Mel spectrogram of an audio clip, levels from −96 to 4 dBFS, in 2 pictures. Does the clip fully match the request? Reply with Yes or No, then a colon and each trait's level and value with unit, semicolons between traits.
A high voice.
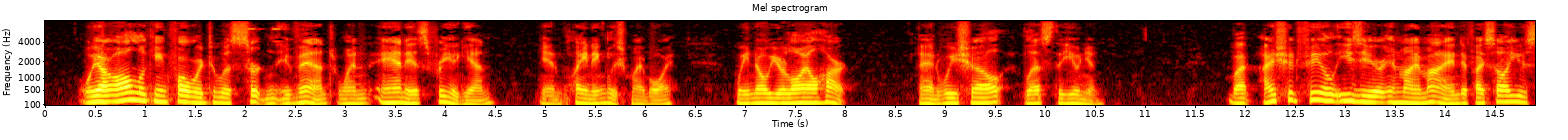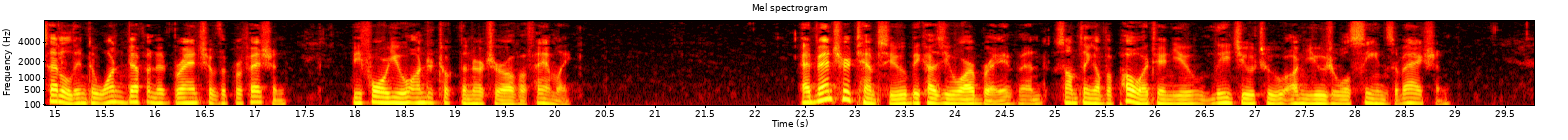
No: low, 130 Hz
